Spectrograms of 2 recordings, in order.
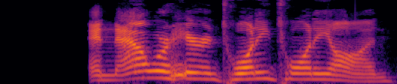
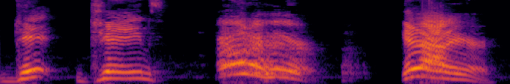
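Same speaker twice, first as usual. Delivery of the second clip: shouted get out; 4 semitones higher than usual. Real, not acted. Kicking out chatter James.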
